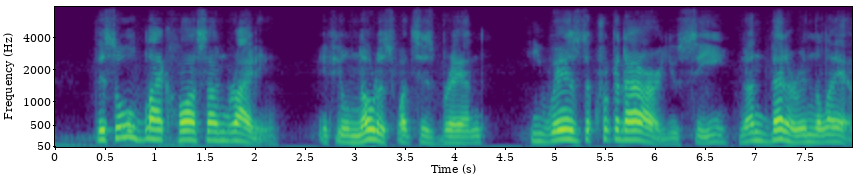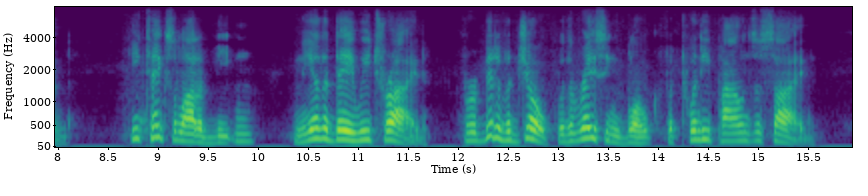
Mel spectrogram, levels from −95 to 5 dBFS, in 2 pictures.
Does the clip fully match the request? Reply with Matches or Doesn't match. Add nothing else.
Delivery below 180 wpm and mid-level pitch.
Doesn't match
